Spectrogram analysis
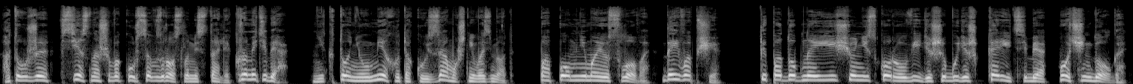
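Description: Man doing a bossy, teasing young nurse, high voice, lively. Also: fairly quick, no room sound, clean studio sound. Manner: bossy, mocking.

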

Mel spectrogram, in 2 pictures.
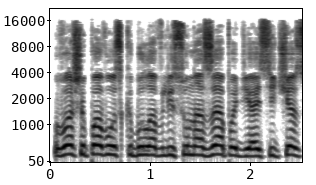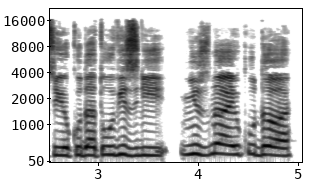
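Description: Man voicing a terrified weepy teenage boy, way up high, whiny, storybook. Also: little pitch movement, a little fast, a little mellow, no echo, clean studio sound, close to an everyday voice. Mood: tearful. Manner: whiny, tearful, voice breaking high. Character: frightened sobbing teenage boy thief.

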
